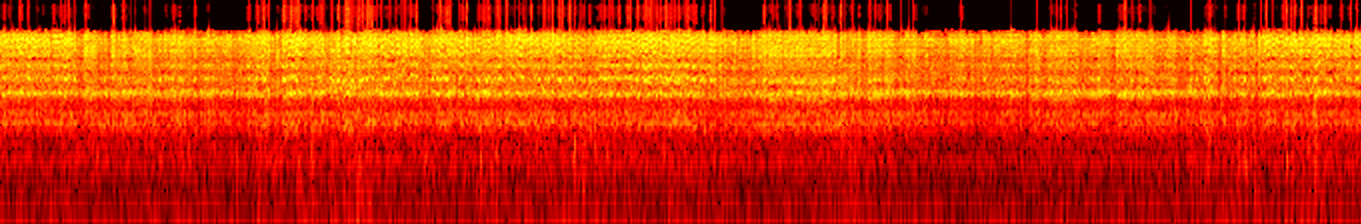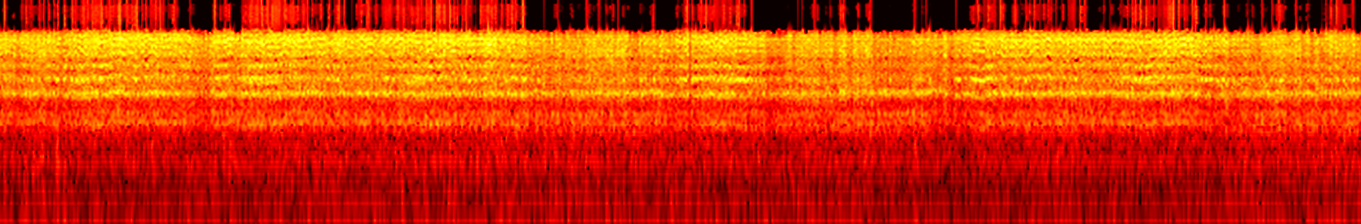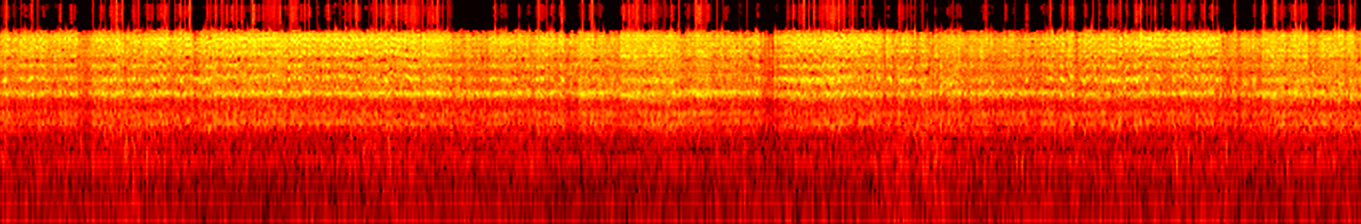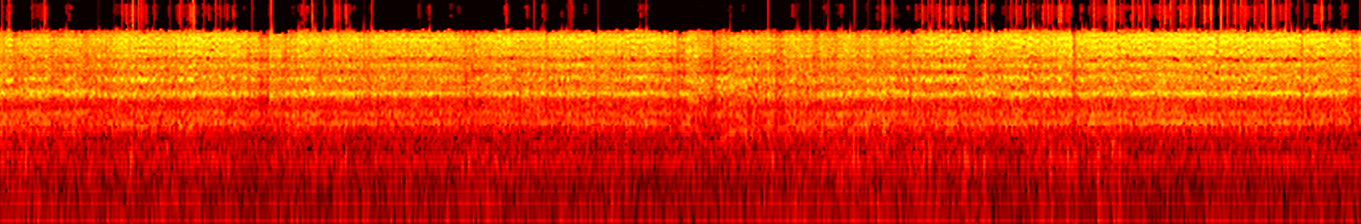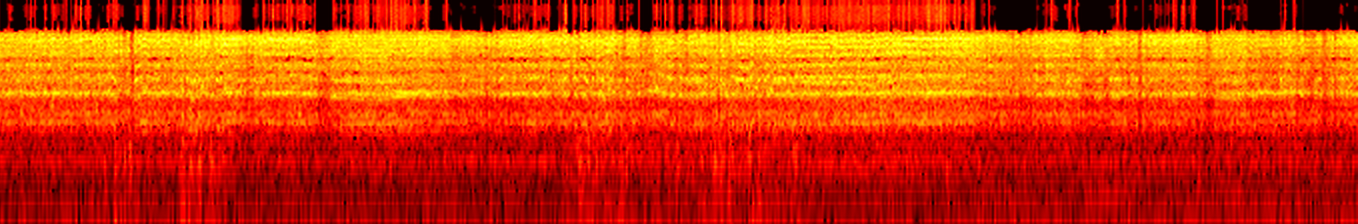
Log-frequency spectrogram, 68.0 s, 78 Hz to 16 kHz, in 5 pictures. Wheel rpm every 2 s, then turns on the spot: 230, 230, 230, 220, 220, 220, 230, 230, 230, 220, 220, 220, 230, 220, 230, 230, 230, 220, 220, 220, 220, 220, 230, 230, 200, 230, 230, 230, 230, 230, 230, 210, 230, 230.
none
